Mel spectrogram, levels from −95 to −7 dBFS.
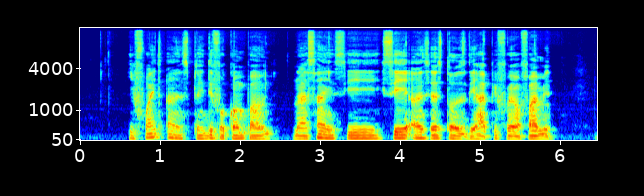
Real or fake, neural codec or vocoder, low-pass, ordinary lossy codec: fake; vocoder, 48 kHz, 128 mel bands, Vocos; 14.4 kHz; none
